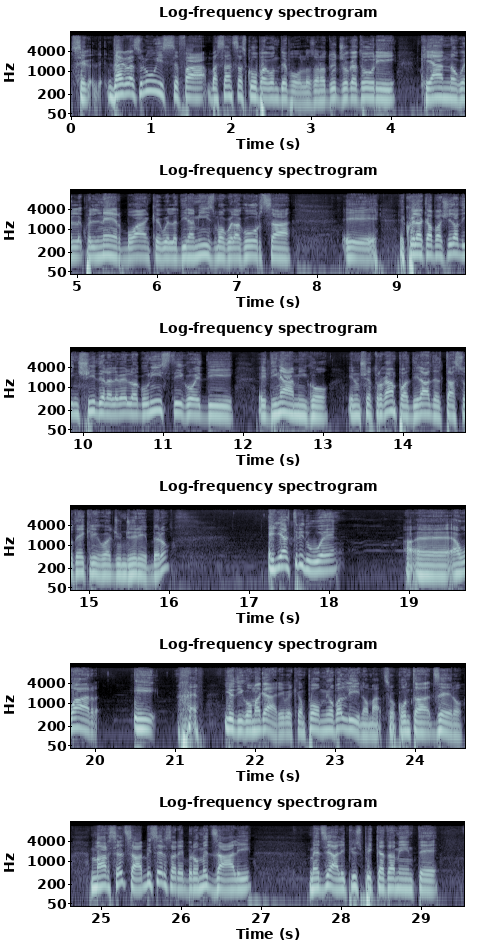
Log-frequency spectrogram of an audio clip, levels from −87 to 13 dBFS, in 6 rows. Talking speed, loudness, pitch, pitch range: 145 wpm, -16 LUFS, 145 Hz, 130-160 Hz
